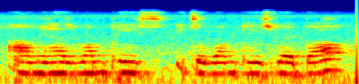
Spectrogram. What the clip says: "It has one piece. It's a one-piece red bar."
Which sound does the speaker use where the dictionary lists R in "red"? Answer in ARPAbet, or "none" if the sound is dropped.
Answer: W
